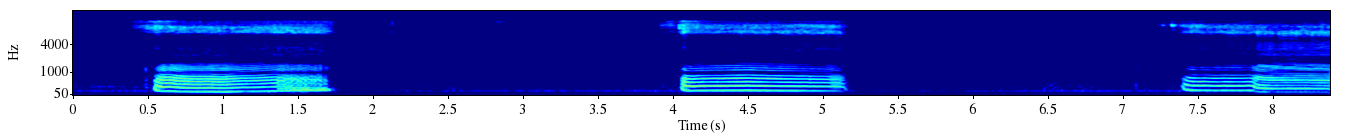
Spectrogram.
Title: Kitty extreme snoring 😲😹😹😹#funny animals #Animal care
